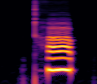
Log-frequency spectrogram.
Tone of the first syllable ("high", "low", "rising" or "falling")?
falling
